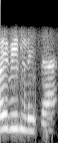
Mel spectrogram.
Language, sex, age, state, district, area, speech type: Santali, female, 18-30, West Bengal, Bankura, rural, conversation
